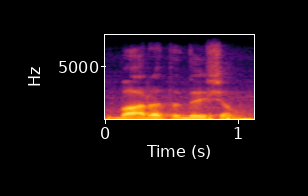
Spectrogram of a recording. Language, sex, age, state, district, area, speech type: Telugu, male, 18-30, Andhra Pradesh, Eluru, urban, spontaneous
